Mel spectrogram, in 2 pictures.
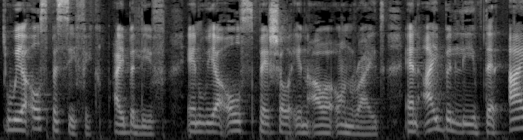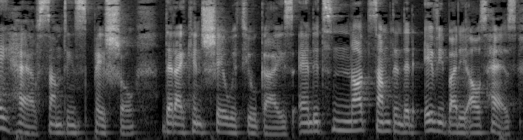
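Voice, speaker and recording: A woman's voice: extremely low pitch, animated, normal speed. A woman with a Portuguese accent, a native Portuguese speaker, hosting her own podcast and speaking earnestly straight to her listeners in a casual, faith-centered monologue. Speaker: podcast host.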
